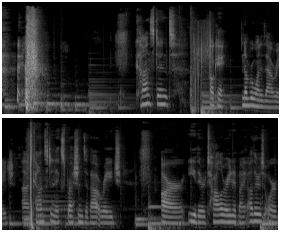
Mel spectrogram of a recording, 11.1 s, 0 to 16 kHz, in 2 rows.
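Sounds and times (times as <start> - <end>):
person sneezing: 0.2 - 1.0
breathing: 2.2 - 2.6, 3.4 - 3.9, 8.0 - 8.6
speech: 2.8 - 11.0.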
